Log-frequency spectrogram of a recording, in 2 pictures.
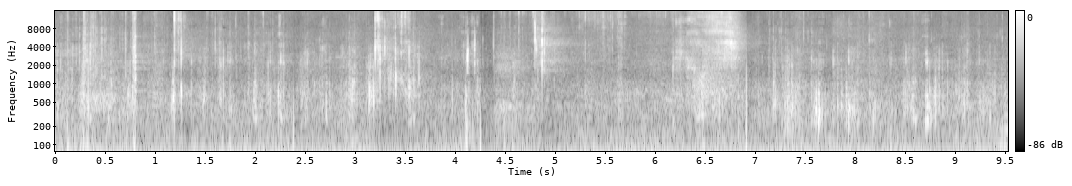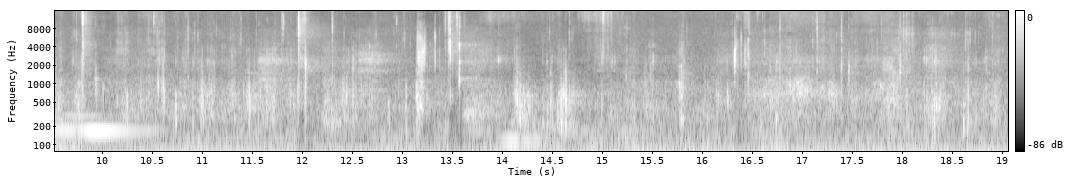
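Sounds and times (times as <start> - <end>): low hum: 9.3 - 11.4, 13.4 - 16.3.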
